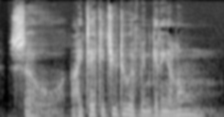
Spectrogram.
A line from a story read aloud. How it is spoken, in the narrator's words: Twilight commented in a hushed voice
